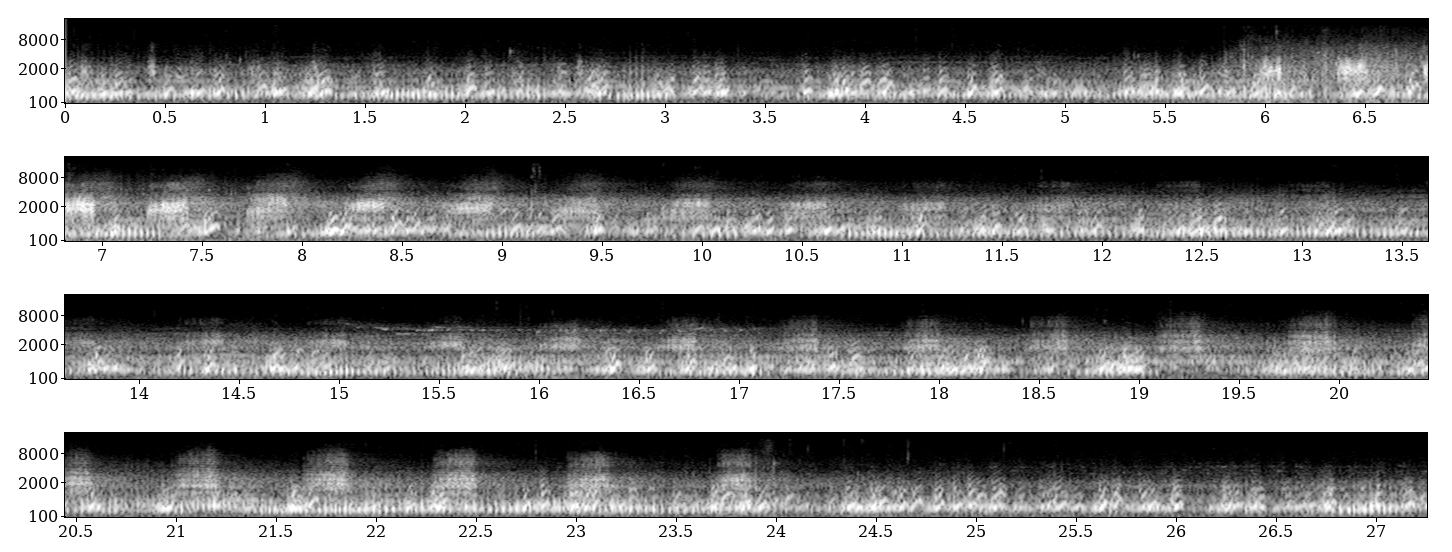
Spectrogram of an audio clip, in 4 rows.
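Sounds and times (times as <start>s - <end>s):
moor frog chorus croaking: 0.0s - 27.2s
duck quacking: 5.9s - 11.9s.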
